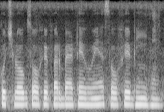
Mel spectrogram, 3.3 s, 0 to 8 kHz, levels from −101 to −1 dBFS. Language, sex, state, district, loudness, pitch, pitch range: Hindi, male, Uttar Pradesh, Shamli, -15 LUFS, 130 Hz, 130-135 Hz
